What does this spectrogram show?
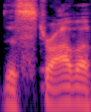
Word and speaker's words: Strava: RFS page, as well as the Strava. Am I pronouncing that correctly? The Strava Excellent.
